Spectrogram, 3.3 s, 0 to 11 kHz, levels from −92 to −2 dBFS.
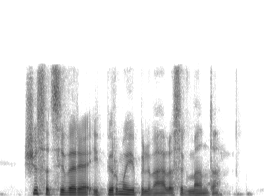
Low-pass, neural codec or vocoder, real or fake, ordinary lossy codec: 7.2 kHz; codec, 16 kHz, 2 kbps, X-Codec, HuBERT features, trained on LibriSpeech; fake; AAC, 64 kbps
